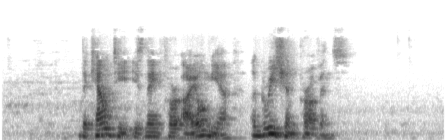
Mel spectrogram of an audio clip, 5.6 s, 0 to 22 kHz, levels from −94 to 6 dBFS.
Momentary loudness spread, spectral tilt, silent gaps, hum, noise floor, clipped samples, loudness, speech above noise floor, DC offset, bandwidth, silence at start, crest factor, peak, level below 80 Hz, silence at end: 14 LU; -8 dB/octave; none; none; -61 dBFS; under 0.1%; -19 LUFS; 43 dB; under 0.1%; 7.4 kHz; 1 s; 18 dB; -2 dBFS; -42 dBFS; 1.4 s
